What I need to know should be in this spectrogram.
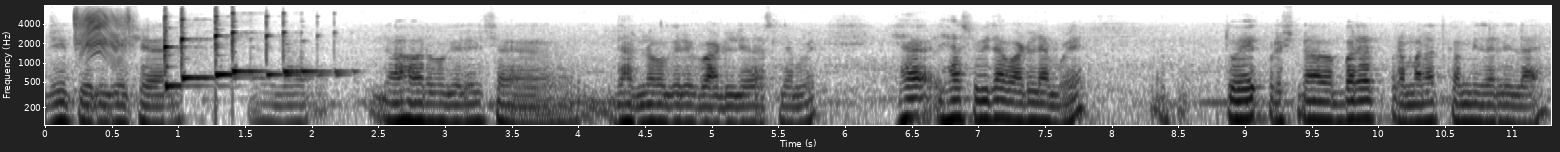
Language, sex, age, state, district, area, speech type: Marathi, male, 60+, Maharashtra, Wardha, urban, spontaneous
